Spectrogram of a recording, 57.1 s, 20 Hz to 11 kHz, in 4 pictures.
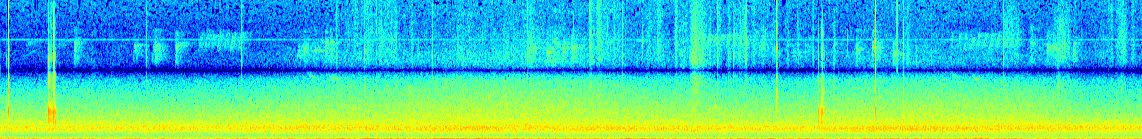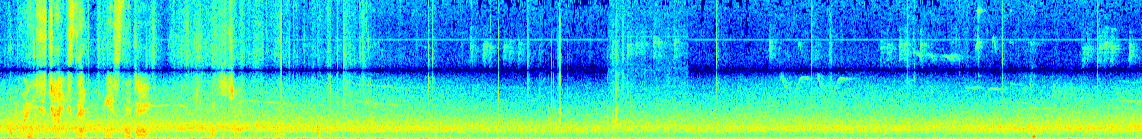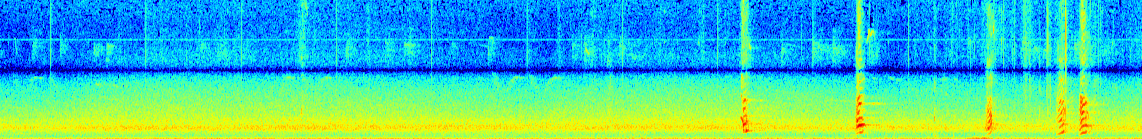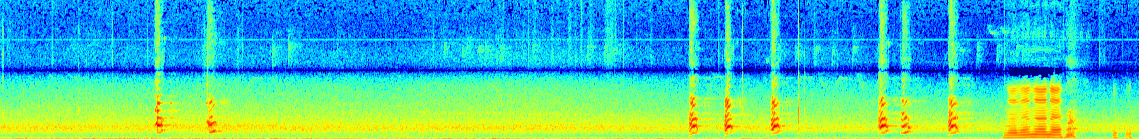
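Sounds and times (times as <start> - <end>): dog barking: 37.8 - 38.1, 39.2 - 39.6, 40.8 - 41.1, 41.7 - 42.4, 44.7 - 45.7, 51.4 - 52.8, 53.8 - 55.0, 56.1 - 56.4.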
